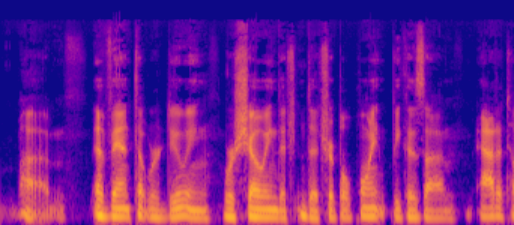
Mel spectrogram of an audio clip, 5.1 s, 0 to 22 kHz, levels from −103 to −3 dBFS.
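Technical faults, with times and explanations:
No technical faults are audible in this speech recording; the signal stays continuous across the whole clip.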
